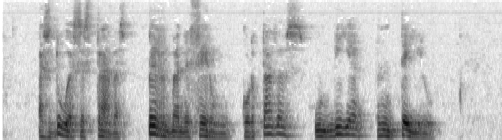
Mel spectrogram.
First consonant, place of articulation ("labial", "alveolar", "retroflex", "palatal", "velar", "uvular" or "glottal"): alveolar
